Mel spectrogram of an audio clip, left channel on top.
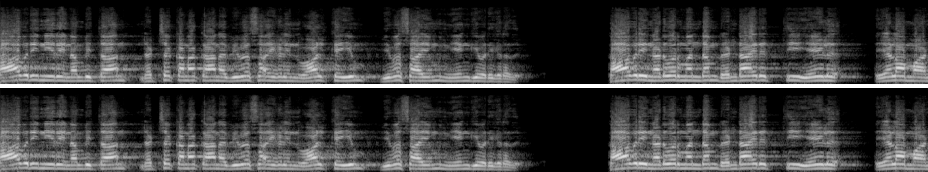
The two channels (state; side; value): identical; both; correlation 1.00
